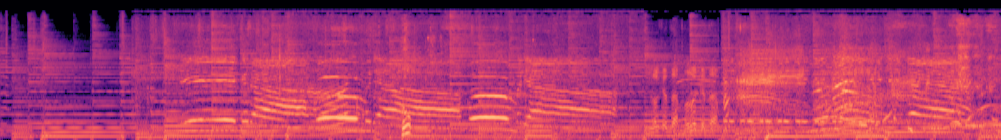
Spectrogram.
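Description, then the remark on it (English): Many sheep bleat in wavering, overlapping cries, fairly loud, as a shepherd calls them and other people try calling the sheep too, with chatter in the background. “So I hope you enjoy this little video clip of a shepherd calling his sheep and some other people trying to see if they can call the sheep too.”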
